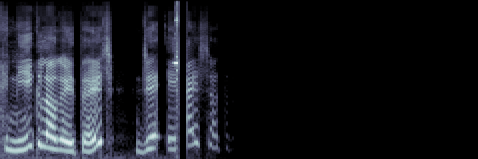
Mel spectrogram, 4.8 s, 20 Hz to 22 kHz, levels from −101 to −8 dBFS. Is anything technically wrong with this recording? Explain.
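Yes. There is an unstable filter fault from 1.72 to 1.88 s. A recursive filter received bad coefficients, so its output fed back on itself and grew without limit. A tone around 4 kHz swells over about 59 ms into a loud squeal. The numbers then overflow and the output drops out for about 93 ms until the filter resets. The intended fade-out, running from roughly 1 s to 2.36 s, stays smooth around this.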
